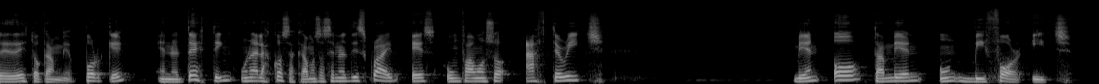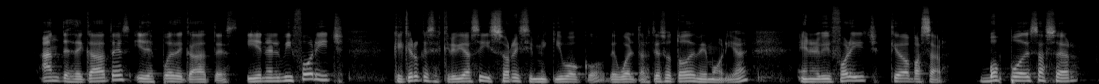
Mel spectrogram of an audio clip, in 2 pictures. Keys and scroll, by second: 0.0-3.3 typing, 3.7 Return, 4.5-7.9 typing, 9.1-11.0 typing, 12.7-15.4 typing, 15.5 Return, 17.0 Escape, 17.3-19.2 typing, 21.4-21.9 typing.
